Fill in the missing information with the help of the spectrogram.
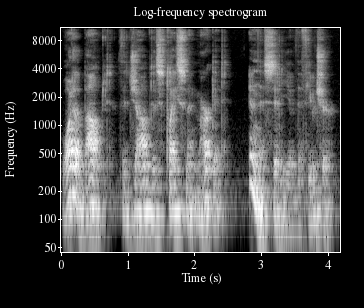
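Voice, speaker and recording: Male sample voice, low and animated, in a roomy recording set back from the mic. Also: moderate pace. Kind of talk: spoken sample sentence. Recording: roomy, distant sample clip.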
